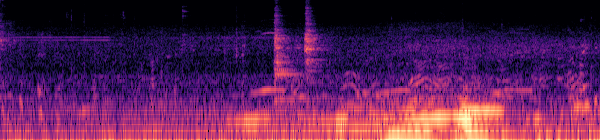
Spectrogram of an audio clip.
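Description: A large coach's diesel engine revving, its pitch rising from about two seconds in and loudest around four to five seconds in, as the bus moves off. Two sharp clicks sound about three seconds in, and crowd voices are heard around it.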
